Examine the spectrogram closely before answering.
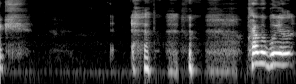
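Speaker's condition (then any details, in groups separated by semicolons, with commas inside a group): Mobius syndrome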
